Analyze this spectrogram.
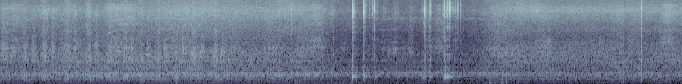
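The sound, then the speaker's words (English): A steady, dense hum of many honeybees buzzing at an open hive as a beekeeper inspects it, using a smoker and taking out frames, with many bees in the entrance; continuous throughout, with a few sharp metallic clinks and taps breaking in around the middle. “A lot of bees in the entrance.”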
